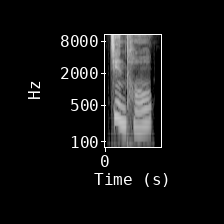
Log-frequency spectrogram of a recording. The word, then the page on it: 劲头: jìn tóu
